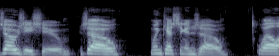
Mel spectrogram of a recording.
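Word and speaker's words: Zhou: Joe and Joe have I been saying his name wrong the whole time Joe XU Jo Jo Jo Jo I've been saying Xiao and it's Jo it's Z xishu because it's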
